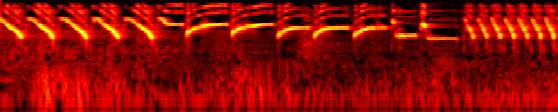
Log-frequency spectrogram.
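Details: Canary singing to stimulate and prepare males and females for breeding: a series of steep downslurred whistles, then rising slurred notes, two level whistles and a quick rattling trill at the end.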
